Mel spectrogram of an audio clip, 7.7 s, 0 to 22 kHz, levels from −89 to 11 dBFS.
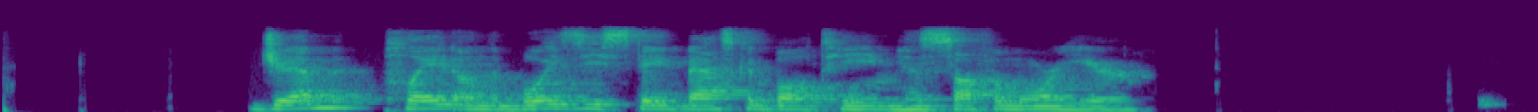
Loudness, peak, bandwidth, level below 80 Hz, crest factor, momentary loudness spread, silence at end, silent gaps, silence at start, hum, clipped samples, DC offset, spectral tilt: -19 LUFS; -4 dBFS; 8.2 kHz; -56 dBFS; 18 dB; 6 LU; 0.2 s; 6.31-6.39 s, 6.61-6.72 s, 6.90-6.96 s, 7.06-7.12 s; 1.25 s; none; under 0.1%; under 0.1%; -4.5 dB/octave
